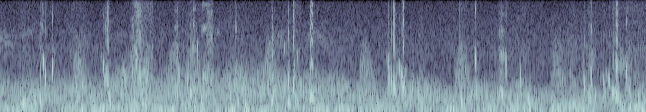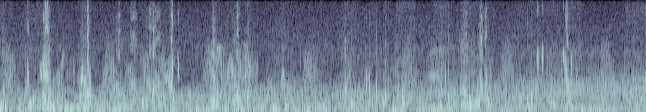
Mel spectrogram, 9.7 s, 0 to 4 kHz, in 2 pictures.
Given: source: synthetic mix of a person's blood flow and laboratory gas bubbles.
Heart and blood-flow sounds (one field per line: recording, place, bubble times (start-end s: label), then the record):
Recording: Doppler ultrasound of blood flow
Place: subclavian vein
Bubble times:
0.13-0.43 s: bubbles
0.52-0.65 s: bubbles
0.75-1.19 s: bubbles
1.29-1.64 s: bubbles
1.70-1.87 s: bubbles
2.00-2.27 s: bubbles
2.29-2.40 s: bubbles
2.88-3.09 s: bubbles
3.12-3.20 s: bubbles
3.45-3.61 s: bubbles
3.73-3.83 s: bubbles
3.88-4.01 s: bubbles
4.26-4.94 s: bubbles
5.02-5.56 s: bubbles
5.67-6.22 s: bubbles
6.39-6.78 s: bubbles
6.94-7.03 s: bubbles
7.39-7.96 s: bubbles
8.09-8.56 s: bubbles
8.70-9.21 s: bubbles
9.53-9.70 s: bubbles
From the record:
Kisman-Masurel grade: 242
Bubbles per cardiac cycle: several, 3 to 8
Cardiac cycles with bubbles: 100%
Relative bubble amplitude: moderate (0.250 to 0.450)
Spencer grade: 3 (all of the cardiac periods contain showers or single bubble signals, but not dominating or overriding the cardiac motion signals)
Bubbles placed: anywhere in the cardiac cycle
